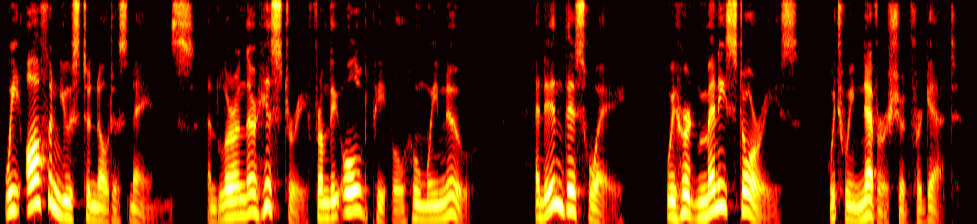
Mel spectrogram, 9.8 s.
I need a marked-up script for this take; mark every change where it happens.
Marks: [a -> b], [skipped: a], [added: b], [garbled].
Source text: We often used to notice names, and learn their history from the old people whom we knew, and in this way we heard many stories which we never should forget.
We often used to notice names, and learn their history from the old people whom we knew, and in this way we heard many stories which we never should forget.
